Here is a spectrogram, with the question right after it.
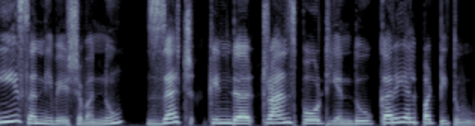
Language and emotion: Kannada, neutral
